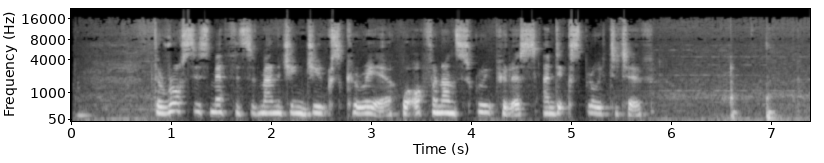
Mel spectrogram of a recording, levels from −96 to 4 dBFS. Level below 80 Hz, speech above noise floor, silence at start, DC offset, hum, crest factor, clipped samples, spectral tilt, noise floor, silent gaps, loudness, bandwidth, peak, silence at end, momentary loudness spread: -38 dBFS; 22 dB; 0.05 s; under 0.1%; none; 14 dB; under 0.1%; -3 dB/octave; -35 dBFS; none; -12 LUFS; 17 kHz; 0 dBFS; 0 s; 15 LU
